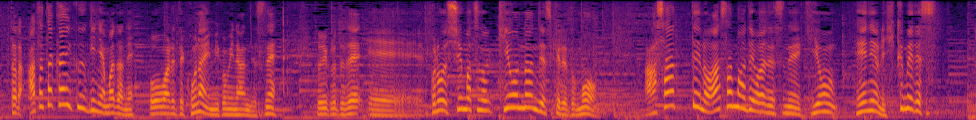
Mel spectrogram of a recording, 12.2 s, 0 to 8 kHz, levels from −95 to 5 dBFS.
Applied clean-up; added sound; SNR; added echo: none; none; none; none.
